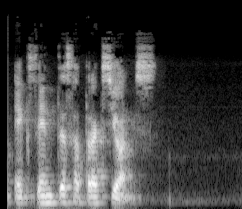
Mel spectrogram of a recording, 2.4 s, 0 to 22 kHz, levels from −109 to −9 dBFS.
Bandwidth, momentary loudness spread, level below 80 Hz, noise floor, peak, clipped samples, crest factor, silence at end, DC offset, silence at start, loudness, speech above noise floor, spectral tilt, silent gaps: 9.6 kHz; 10 LU; -60 dBFS; -69 dBFS; -2 dBFS; under 0.1%; 18 dB; 0.9 s; under 0.1%; 0.05 s; -19 LUFS; 50 dB; -3.5 dB/octave; none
